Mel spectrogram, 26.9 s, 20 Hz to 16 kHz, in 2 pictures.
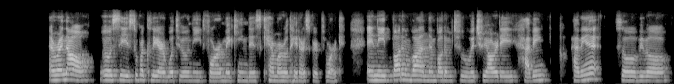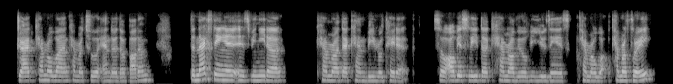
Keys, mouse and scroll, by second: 9.9-11.9 drag, 13.3-14.7 drag, 22.6-24.9 drag.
